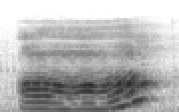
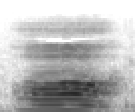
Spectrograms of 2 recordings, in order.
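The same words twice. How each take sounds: First: The vowel is said at a normal, higher level. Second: The vowel is said lower and deeper. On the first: "Did you say aw?" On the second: "we're going to take it down a little bit"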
